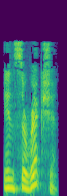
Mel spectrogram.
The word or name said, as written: insurrection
